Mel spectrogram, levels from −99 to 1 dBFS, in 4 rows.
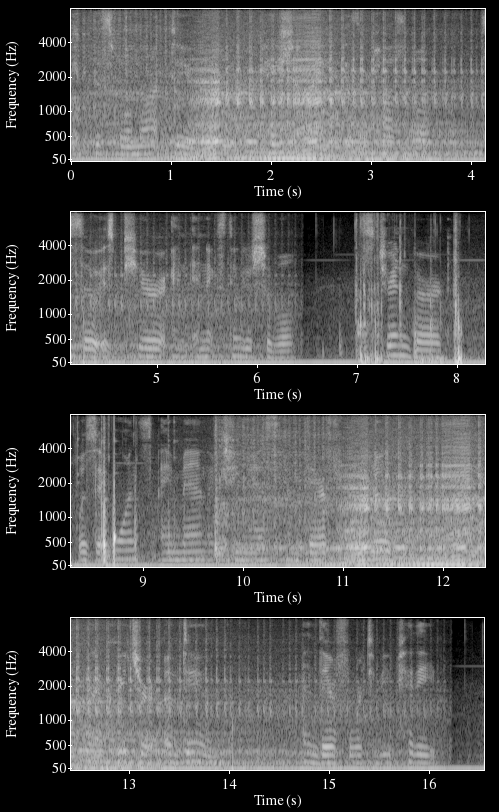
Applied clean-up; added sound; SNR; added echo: none; Vehicle; -3 dB; none.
